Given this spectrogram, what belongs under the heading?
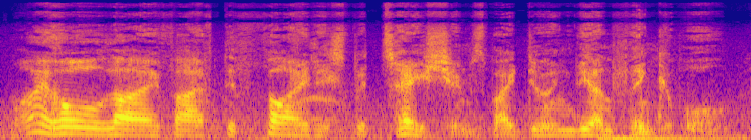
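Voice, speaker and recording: An actor playing a proud, stubborn old Norse god-king in a video game, gravelly and theatrical in his grand declaiming. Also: a little high, normal speed, very noisy. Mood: weary, stubborn. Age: older. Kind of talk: dramatic game cutscene acting.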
